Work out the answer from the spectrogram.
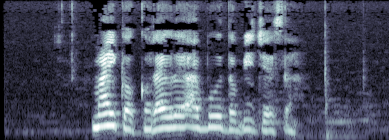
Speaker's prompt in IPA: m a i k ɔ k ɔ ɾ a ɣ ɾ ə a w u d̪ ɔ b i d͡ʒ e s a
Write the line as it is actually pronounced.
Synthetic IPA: m a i k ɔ k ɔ ɾ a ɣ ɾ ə a b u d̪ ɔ b i d͡ʒ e s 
